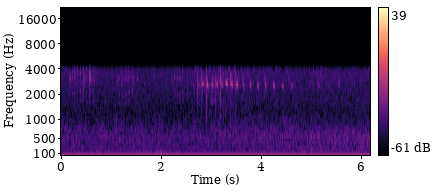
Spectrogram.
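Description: A bird calling a quick run of about a dozen short notes, falling slightly in pitch, a few seconds in, over a steady low rumble of outdoor background noise.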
